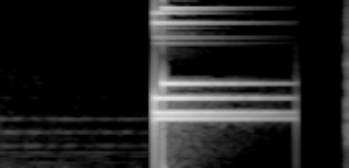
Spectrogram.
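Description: Notification-bell ding sound effect: one bright chime struck about a second in, ringing and fading out within under a second.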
